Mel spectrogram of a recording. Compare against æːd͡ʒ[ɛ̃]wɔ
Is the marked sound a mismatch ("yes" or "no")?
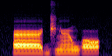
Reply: no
